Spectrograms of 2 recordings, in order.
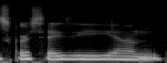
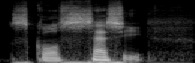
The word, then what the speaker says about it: Scorsese: Data's very beloved Martin Scorsese. – It's pronounced Scorsese.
